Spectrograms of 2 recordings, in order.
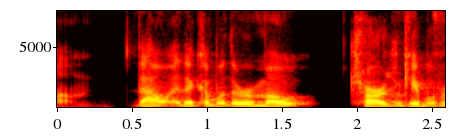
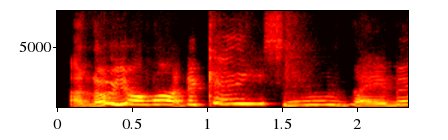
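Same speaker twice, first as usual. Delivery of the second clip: very high, slow, crooning falsetto; mock sexy voice; slower than usual. Seller teasing viewers about the cases, hammed-up high sultry croon. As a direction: serenade the buyers in a high croon. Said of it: "Man, that was sexy".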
